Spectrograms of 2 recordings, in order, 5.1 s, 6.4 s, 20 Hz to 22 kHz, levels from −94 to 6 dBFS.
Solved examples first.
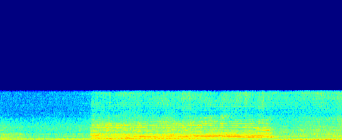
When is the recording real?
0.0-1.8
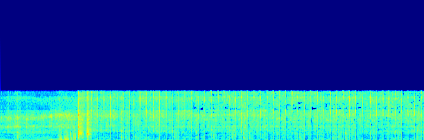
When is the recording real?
2.9-6.4

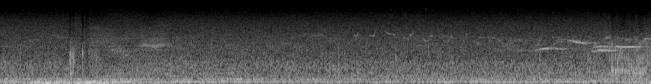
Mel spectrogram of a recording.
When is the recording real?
0.0-0.9; 1.7-6.5

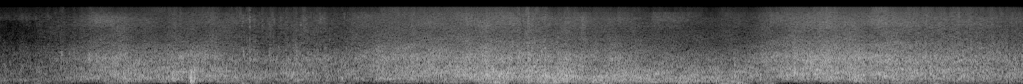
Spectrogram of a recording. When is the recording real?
0.0-0.7; 2.4-3.6; 5.1-5.6; 9.1-10.2

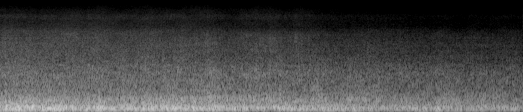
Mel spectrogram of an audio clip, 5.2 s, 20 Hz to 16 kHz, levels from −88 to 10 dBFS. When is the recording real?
0.0-0.5; 3.4-4.3

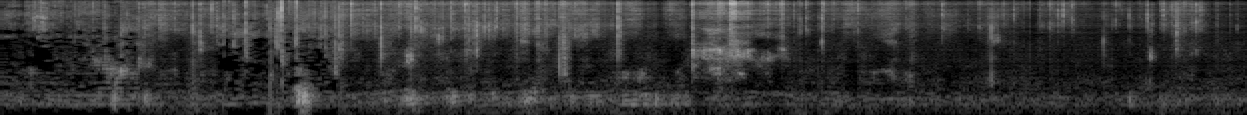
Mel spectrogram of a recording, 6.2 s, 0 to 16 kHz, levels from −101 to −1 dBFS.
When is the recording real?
0.0-0.7; 1.1-1.7

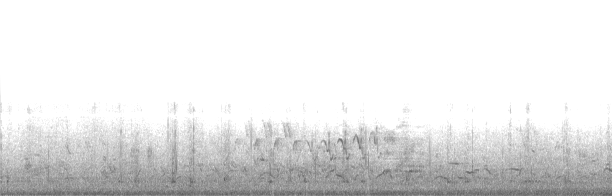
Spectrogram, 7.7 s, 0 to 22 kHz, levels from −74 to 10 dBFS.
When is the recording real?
0.0-4.8; 5.3-7.7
